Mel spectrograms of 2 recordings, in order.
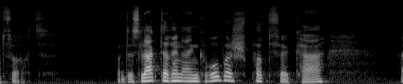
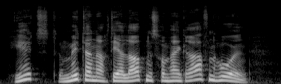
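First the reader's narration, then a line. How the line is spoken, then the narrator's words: Young man calling out. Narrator (German): rief der junge Mann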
